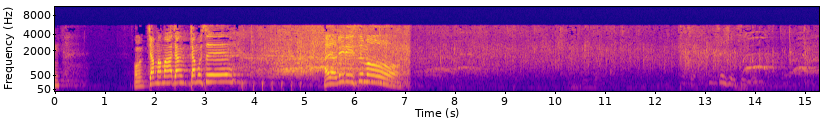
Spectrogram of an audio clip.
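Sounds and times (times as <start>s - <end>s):
speech: 1.6s - 3.9s, 5.4s - 7.0s, 13.3s - 14.1s
audience applause: 3.6s - 15.2s.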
